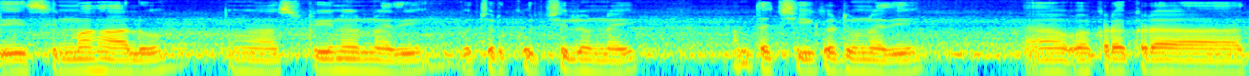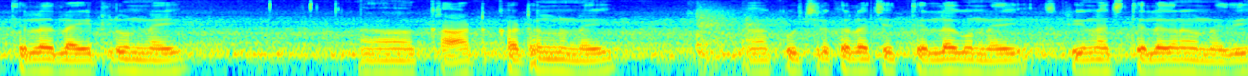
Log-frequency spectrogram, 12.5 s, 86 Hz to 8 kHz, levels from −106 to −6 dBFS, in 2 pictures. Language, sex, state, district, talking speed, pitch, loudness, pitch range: Telugu, male, Andhra Pradesh, Srikakulam, 155 wpm, 115 Hz, -34 LUFS, 110-115 Hz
